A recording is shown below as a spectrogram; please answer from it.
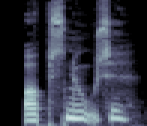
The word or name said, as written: opsnuse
